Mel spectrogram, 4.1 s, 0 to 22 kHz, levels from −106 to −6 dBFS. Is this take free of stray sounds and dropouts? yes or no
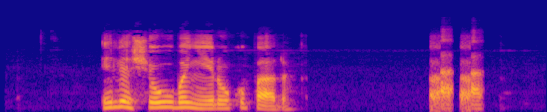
no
